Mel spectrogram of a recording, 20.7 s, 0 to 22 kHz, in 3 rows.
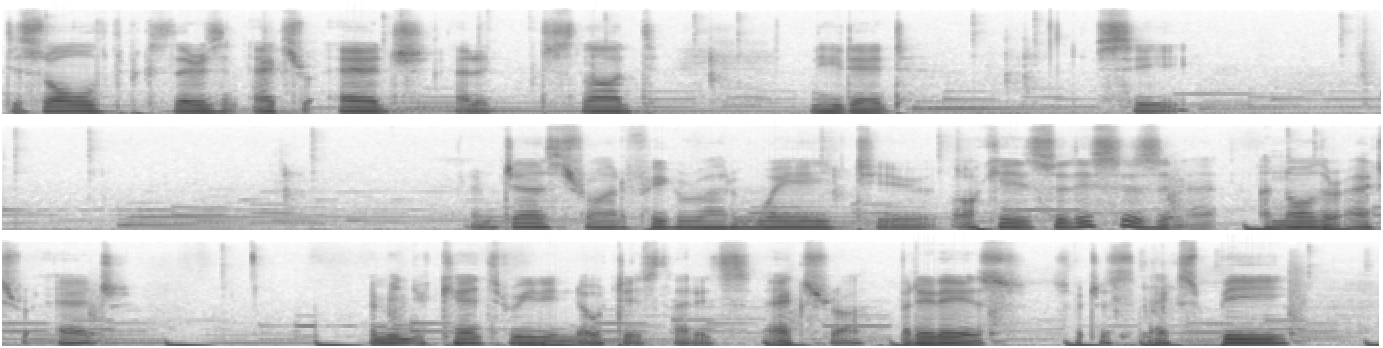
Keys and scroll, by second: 1.1 w, 2.4 Delete, 2.7 2, 3.2 1, 4.8 3, 6.5 1, 10.8 2, 16.0 Delete, 16.6 1, 18.9-19.8 typing.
